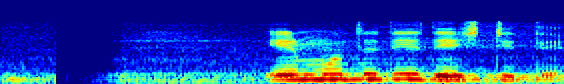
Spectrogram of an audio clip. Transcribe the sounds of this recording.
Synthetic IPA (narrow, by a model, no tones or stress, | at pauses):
eɾmod̪ʱːod̪ied̪eʃʈit̪ḛ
